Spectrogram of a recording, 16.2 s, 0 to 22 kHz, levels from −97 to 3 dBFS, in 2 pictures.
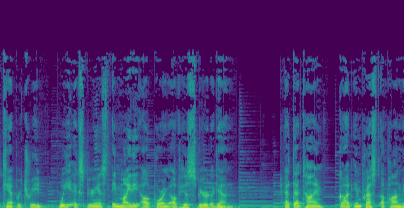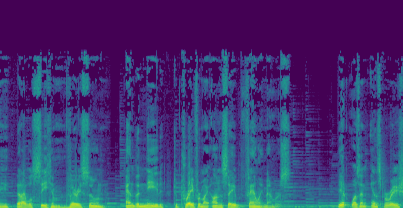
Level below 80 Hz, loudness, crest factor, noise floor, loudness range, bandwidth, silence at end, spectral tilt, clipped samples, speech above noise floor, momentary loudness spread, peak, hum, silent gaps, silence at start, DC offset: -36 dBFS; -16 LUFS; 12 dB; -38 dBFS; 3 LU; 17 kHz; 0 s; -7.5 dB/octave; under 0.1%; 23 dB; 9 LU; -2 dBFS; none; none; 0 s; under 0.1%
